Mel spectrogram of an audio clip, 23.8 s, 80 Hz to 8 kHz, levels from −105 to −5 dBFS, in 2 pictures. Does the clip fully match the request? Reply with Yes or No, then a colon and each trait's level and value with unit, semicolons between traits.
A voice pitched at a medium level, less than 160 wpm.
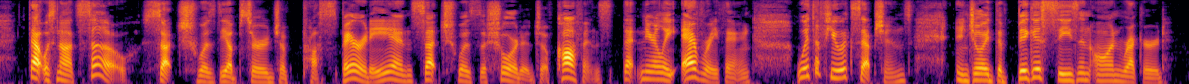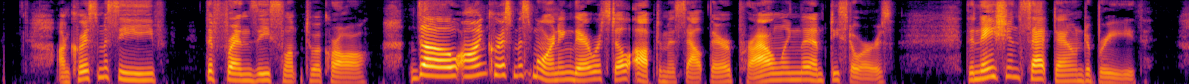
Yes: medium, 180 Hz; average, 145 wpm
